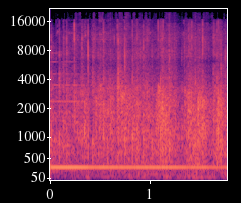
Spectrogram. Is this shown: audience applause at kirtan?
yes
